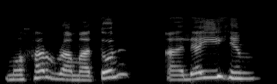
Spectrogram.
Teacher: قَالَ فَإِنَّهَا، قَالَ میں کاف موٹا کریں، فَإِنَّهَا میں نون پہ تشدید ہے، نون پہ بڑا غنہ کیجیے اکمل، پھر دیکھیے محرمتن، اس میں را کو موٹا بھی کریں گے، را کو موٹا اور ڈبل را ہے تشدید کی وجہ سے، محرمتن، تا دو پیشتن کی جو تنوین ہے اس کو پورا پورا پڑھیں گے، اظہار حلقی ہوگا، کیوں؟ آگے حرف حلقی ہے، عین ہے، عین حرف حلقی ہے تو یہاں اظہار حلقی ہوگا، کوئی غنہ وغیرہ نعت میں آواز چھپے گی نہیں۔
